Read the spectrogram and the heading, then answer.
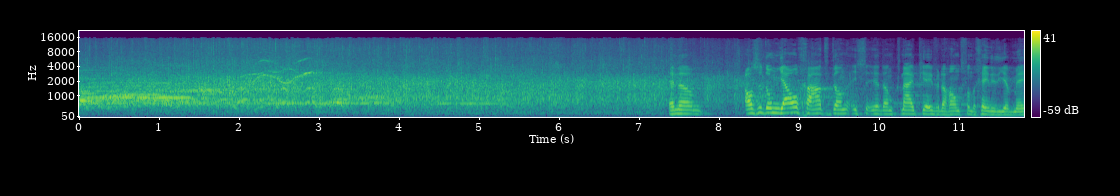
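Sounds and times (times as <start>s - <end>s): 
thunderous audience applause: 0.0s - 9.4s
speech: 7.4s - 11.8s.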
